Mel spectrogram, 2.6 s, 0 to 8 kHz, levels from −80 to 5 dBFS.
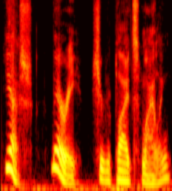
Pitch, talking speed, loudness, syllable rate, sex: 120 Hz, 95 wpm, -17 LUFS, 3.8 syllables/s, male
